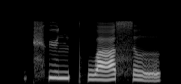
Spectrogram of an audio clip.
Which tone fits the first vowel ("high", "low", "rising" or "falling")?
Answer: high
